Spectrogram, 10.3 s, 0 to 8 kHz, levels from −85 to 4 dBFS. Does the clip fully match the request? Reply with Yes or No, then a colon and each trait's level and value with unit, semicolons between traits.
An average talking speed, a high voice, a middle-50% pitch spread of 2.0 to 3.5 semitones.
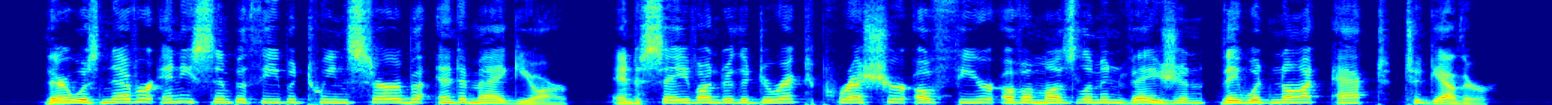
Yes: average, 150 wpm; high, 210 Hz; average, 3.2 semitones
